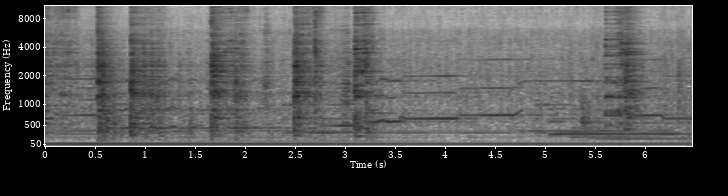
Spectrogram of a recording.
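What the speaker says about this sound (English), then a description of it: "Get them all mixed together thoroughly so that all the flavours are mixed" Pork larb being stirred in a pan with palm sugar, coriander and mint, a series of sharp metallic scrapes and clinks of a utensil over a soft sizzle and a steady low hum.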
